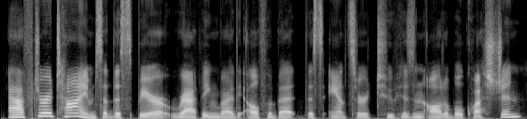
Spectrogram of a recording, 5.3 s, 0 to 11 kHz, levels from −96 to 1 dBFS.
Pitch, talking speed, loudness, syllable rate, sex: 190 Hz, 180 wpm, -20 LUFS, 5.2 syllables/s, female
